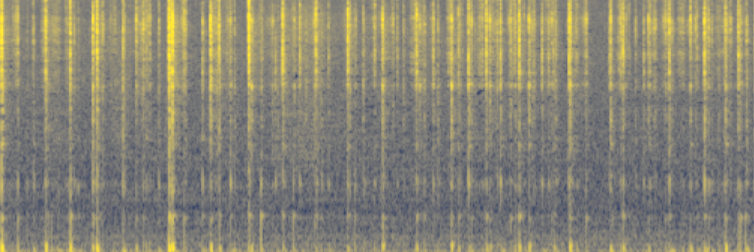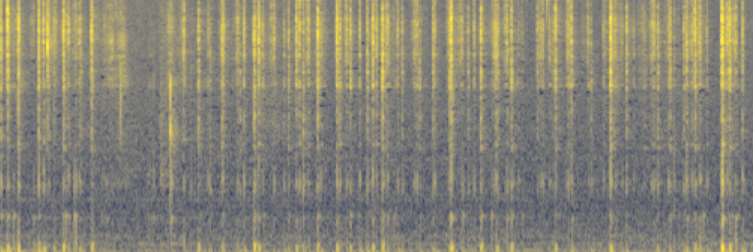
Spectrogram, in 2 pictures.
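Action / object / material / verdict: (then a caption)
tap / plastic party cups tapped with fingernails / plastic / none. Long nails tap and scratch the bases and sides of two identical empty, hollow red plastic party cups held upside down. The result is a fast, steady patter of short, dry clicks with a hollow low knock beneath them and a faint bright scratchy texture, plus a few sharper taps that stand out.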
